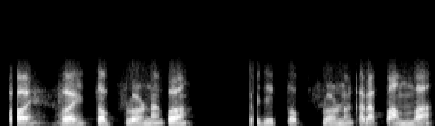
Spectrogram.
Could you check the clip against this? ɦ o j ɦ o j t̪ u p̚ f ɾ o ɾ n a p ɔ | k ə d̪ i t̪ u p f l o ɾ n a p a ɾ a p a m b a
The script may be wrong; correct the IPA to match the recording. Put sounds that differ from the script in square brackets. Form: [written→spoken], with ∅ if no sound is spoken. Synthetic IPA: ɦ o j ɦ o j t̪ [u→ɔ] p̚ f [ɾ→l] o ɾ n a [p→k] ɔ | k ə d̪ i t̪ [u→ɔ] p f l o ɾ n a [p→k] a ɾ a p a m b a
